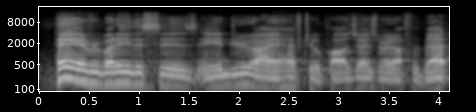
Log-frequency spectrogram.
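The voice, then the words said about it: Sick-sounding voice. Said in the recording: “I'm a little sick this week, so my voice might sound a little different.”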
